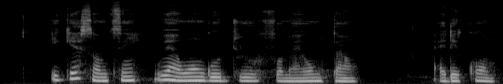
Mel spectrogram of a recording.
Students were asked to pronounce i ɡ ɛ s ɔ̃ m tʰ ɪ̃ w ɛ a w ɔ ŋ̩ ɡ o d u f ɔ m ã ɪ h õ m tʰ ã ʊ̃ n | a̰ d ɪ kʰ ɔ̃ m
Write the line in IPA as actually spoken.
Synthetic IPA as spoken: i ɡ ɛ s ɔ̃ m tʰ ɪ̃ w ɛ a w ɔ̃ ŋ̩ ɡ o d u f ɔ m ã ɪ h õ m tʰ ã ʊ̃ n | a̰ d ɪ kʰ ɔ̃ m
